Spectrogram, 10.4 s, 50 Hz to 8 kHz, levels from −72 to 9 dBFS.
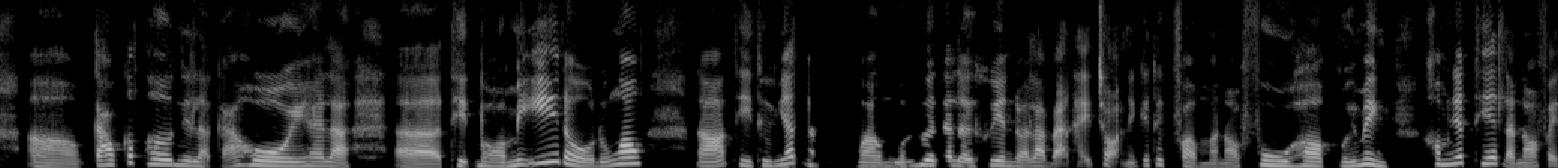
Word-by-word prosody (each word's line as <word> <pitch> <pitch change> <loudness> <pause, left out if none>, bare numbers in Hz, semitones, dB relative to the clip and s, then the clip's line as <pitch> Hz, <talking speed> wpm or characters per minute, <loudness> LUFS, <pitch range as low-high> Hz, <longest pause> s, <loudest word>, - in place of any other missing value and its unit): ờ, 150 -3 -2
cao 230 +1 +4
cấp 330 +8 -2
hơn 250 -3 +2
như 215 - -3
là 195 - -3
cá - - -3
hồi 205 -4 +3
hay 195 0 -2
là, 155 -6 +3 0.3
ờ, 140 -2 +3
thịt - - -2
bò 175 -3 -2
Mỹ 300 - +4
đồ, 180 -3 +3
đúng 185 +5 -6
không? 290 +1 +8 0.4
Đó, 185 -1 +4
thì 215 - -4
thứ 210 +1 -6
nhất 270 +10 +1
là 210 - -7 0.3
mà 175 -1 +1
muốn 165 +2 -5
đưa 235 -1 +3
ra 215 - +2
lời 185 -4 +1
khuyên, 215 -3 0
đó 165 -3 -2
là 180 +2 +1
bạn - - +1
hãy - - -2
chọn - - -1
những - - -12
cái 225 - -8
thực 245 0 -7
phẩm 150 - -2
mà 145 - -7
nó 150 0 -5
phù 215 -3 +1
hợp 200 -1 +2
với 185 +1 -3
mình, 245 -4 +3 0.3
không 270 -2 -3
nhất 315 +3 +2
thiết 285 0 0
là - - +1
nó 160 +1 -3
phải - - -6
200 Hz, 285 wpm, -24 LUFS, 175-235 Hz, 0.4 s, không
